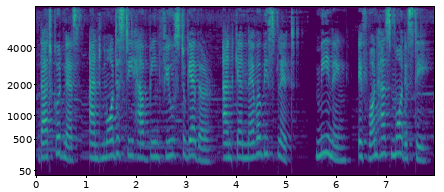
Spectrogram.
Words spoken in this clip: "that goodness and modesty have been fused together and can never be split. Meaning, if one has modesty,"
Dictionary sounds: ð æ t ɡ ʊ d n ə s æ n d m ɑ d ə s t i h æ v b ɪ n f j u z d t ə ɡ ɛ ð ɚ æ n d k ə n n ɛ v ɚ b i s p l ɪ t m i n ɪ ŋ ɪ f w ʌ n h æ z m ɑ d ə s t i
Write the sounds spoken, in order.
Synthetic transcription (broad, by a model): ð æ t ɡ ʊ d n ə s æ n d m ɑ d ə s t i h æ v b ɪ n f j u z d t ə ɡ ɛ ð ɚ æ n d k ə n n ɛ v ɚ b i s p l ɪ t m i n ɪ ŋ ɪ f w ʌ n h æ z m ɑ d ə s t i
